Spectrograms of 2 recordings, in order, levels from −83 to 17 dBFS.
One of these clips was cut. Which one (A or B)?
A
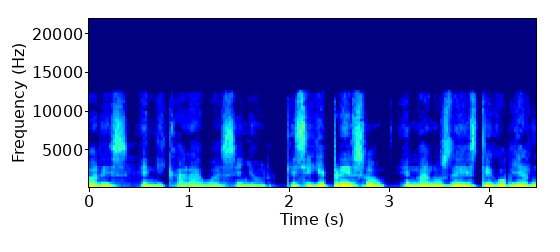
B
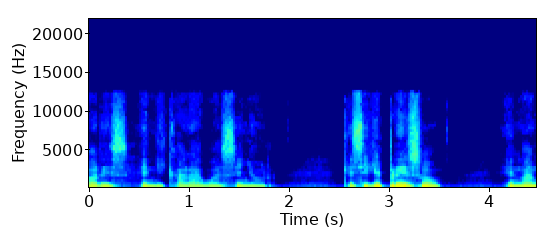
A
